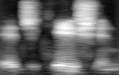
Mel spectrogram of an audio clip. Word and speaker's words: education: famous these words uh it's a j this D is gonna sound like a j so it's educate Ed Ed Ed Ed educate education graduate graduation um so you want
